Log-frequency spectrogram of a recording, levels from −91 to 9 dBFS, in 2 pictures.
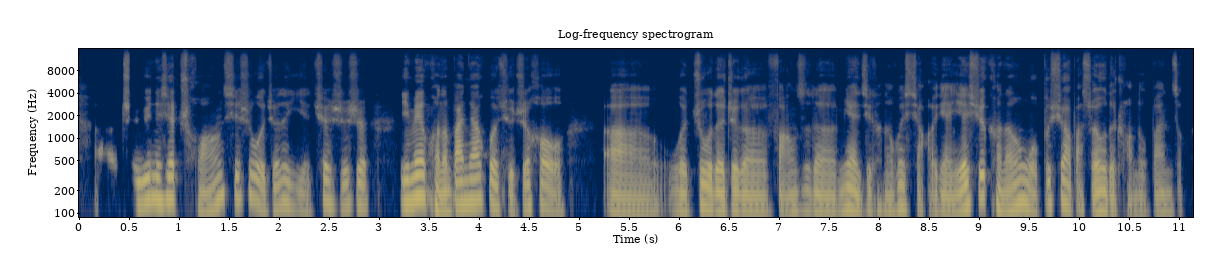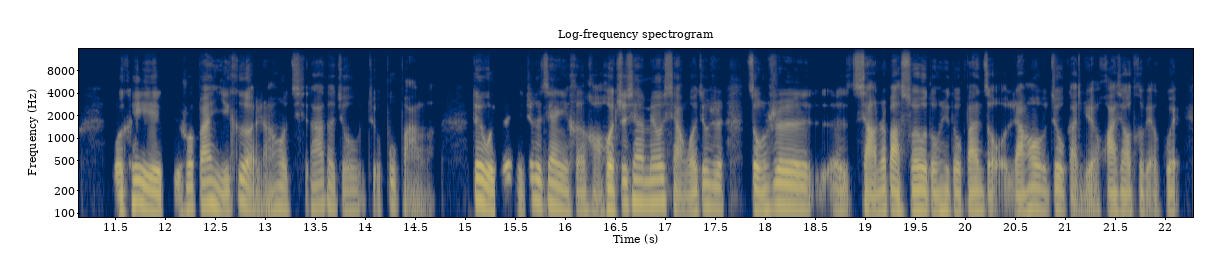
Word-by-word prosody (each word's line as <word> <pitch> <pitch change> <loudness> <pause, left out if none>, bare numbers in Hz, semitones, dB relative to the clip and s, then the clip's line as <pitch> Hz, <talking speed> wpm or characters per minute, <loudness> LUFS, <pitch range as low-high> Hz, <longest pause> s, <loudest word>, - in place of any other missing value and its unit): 呃， - - -18 0.2
至 130 - -4
于 145 +3 +3
那 155 - +2
些 155 +1 +3
床 105 - -4
其 160 -2 -5
实 160 +1 -5
我 140 -8 +1
觉 110 +4 -4
得 135 +1 -1
也 95 -7 -7
确 135 - -3
实 120 0 -5
是 125 -3 -2 0.3
因 140 +1 +2
为 165 +1 +7
可 115 - -2
能 95 +1 +2
搬 130 +4 +3
家 145 +1 +4
过 150 -5 0
去 85 -5 -6
之 120 - -2
后， 95 -9 -1 0.4
呃， 80 -3 -2 0.2
我 95 -3 -2
住 115 +6 0
的 95 -2 +3
这 100 +2 0
个 85 -2 -1
房 80 +2 -5
子 100 +2 -8
的 85 -3 -2
面 100 -3 +1
积 - - -7
可 105 - -9
能 80 -3 -5
会 115 - -1
小 110 - -9
一 85 - -4
点。 80 -2 -2
也 105 +5 +5
许 165 +6 +1
可 110 - -3
能 120 +9 +1
我 - - 0
不 130 - -6
需 140 +2 -2
要 130 - +2
把 - - -7
所 90 - 0
有 95 - +4
的 80 -5 -2
床 70 - -12
都 80 - -9
搬 85 +2 -7
走， - - -13 0.4
我 90 - +4
可 140 +10 +1
以 105 -8 +6
比 - - -3 0.2
如 - - -4
说 110 +6 +2
搬 130 0 +2
1 95 - 0
个， 115 +2 +2
然 100 +2 -6
后 110 -2 -1
其 - - -14
它 115 +2 -2
的 115 -3 -2
就 100 0 -6
就 - - -8
不 - - -4
搬 - - -7
了。 - - -16 0.4
对， 150 - +8
我 110 -7 +7
觉 - - -20
得 150 - 0
你 - - -5
这 - - -5
个 140 - +5
建 120 -3 +3
议 100 - +1
很 95 +1 -3
好， 85 -4 -5
我 105 - +10
之 135 - 0
前 140 0 +2
没 135 - +2
有 140 - +4
想 90 -11 -2
过 90 +2 +1
就 125 - 0
是 115 -1 0 0.2
总 100 -1 +2
是， 120 -2 +4 0.2
呃， - - -1
想 85 0 +2
着 100 - +3
把 100 -2 +6
所 95 +3 +1
有 100 - +7
东 90 +1 0
西 95 - +1
都 95 -1 0
搬 95 0 +2
走， - - -4
然 90 +1 +1
后 110 -1 +2
就 100 -1 +1
感 - - -5
觉 - - -3
花 95 - +1
销 90 0 0
特 90 - -6
别 - - -5
贵， - - -3
100 Hz, 320 characters per minute, -24 LUFS, 90-125 Hz, 0.4 s, 我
